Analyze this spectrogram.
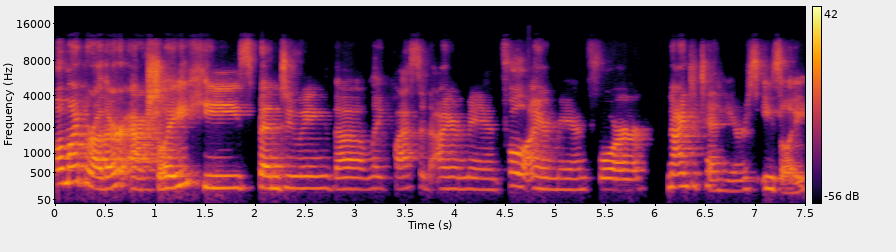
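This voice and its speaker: Speaking in an unremarkable speaking voice with an American accent, a woman talks at a fairly slow pace with hardly any pauses, her fairly high pitch showing ordinary pitch variation while her loudness swings widely. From upstate New York. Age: 60s. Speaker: adaptive athlete. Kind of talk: interview. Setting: video call.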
